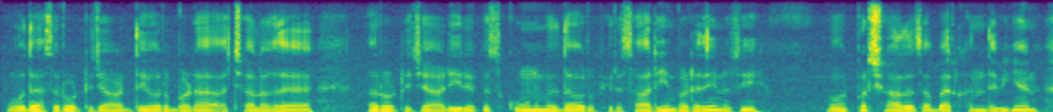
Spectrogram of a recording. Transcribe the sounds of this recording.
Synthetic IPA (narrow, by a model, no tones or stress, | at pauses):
o̰ːd̪aːsɾoːʈet͡ʃaːʈ̚d̪eːoːɾbəɽaːə̰tːʃʰaːləɡd̪aːɛː | ɾoːʈet͡ʃaːɽiːɾeksə̥kuːnmɪld̪aːoːɾpʰɪɾsaːɾiãːbəʈd̪eːnʊsiː | oːɾpəɾʃaːd̪sa̰ːbɛɾkʰənd̪eːʋiːɦɛːn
